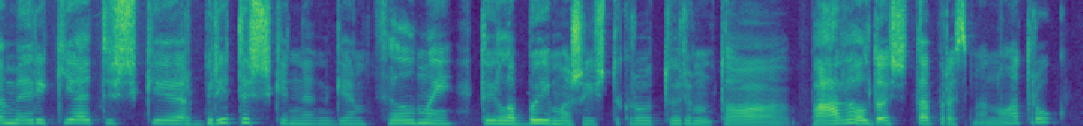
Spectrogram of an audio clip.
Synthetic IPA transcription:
ɐmʲɛɾʲɪkʲiɛt̪ʲɪʃʲkʲɪɐrbʲɾʲɪt̪ʲɪʃʲkʲɪnʲæːd̪ʲɡʲɪfʲɪlˠmɐɪt̪ɐɪlˠɐbɐɪmɐʒɐɪɪʃʲt̪ʲɪkɾuːjʊt̪ʊɾʲɪmt̪oːpɑːʋʲɛlˠd̪oːʃʲɪ̥t̪ɐpɾɐsʲmʲɛ̰nuɔt̪ɾɐʊk

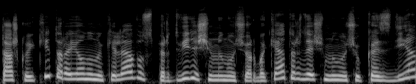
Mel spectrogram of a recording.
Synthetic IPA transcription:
t̪ɑːʃkoːɪkʲiːt̪ɐɾɐjoːnɐnʊkʲɛlʲæːʋʊspʲɛɾd̪ʲʋʲiːd̪ʲɛʃʲɪmmʲɪnut͡ʃʲuɐɾbɐkʲæːt̪ʊɾʲɛzd̪ʲæʃʲɪmʲɪnʊt͡ʃʲuːkɐzʲd̪ʲiɛ

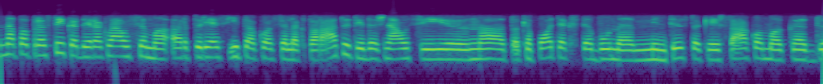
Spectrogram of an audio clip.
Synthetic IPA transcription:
nɐpɐpɾɐst̪ɐɪkɐt̪iːɾɐklˠɐʊsʲɪmɐʔɐrt̪ʊɾʲeːsiːt̪ɐkoːsɛlʲɛkt̪oːɾɑ̰ːt̪ʊɪt̪ɐɪd̪ɐʒʲnʲɛʊsʲɛɪnɐt̪oːkʲɛpoːt̪ʲɛksʲt̪ʲɛbuːnɐmʲɪnʲt̪ʲɪst̪oːkʲɛɪʃsɑ̰ːkoːmɐkɐt̪

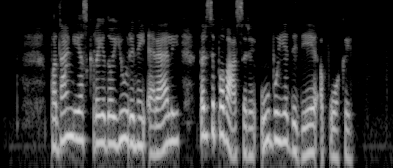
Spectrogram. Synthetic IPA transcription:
pɐd̪ɐˑŋʲɡʲɪjɛskɾɐɪd̪oːjuːɾʲɪnʲɛɪʔɛɾʲæːlʲɛɪt̪ɐɾʲsʲɪpɐʋɑːsɐɾʲɪʔuːbʊjɛd̪ʲɪd̪ʲeːjɛʔɐpuɔkɐɪ

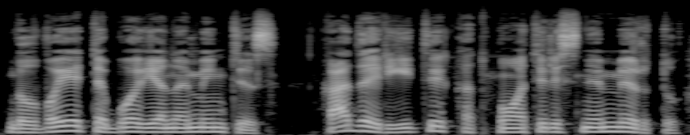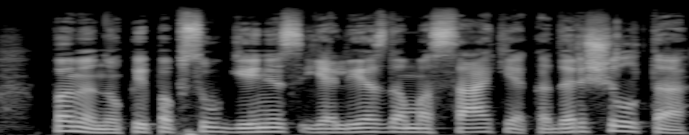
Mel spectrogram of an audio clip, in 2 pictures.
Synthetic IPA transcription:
ɡɐlˠʋoːjɛt̪ʲɛbʊʋɐʋʲiɛnɐmʲɪnʲt̪ʲɪs | kɑːd̪ɐɾʲiːt̪ʲɪkɐt̪moːt̪ʲɛɾʲɪsnʲɛmʲɪɾt̪ʊpɑːmʲɛnʊkɐɪpɐpsɐʊɡʲɪnʲɪsjæːlʲeɛzd̪ɐmɐssɑːkʲeːkɐt̪̚d̪ɐɾʃʲɪlˠt̪ɐ

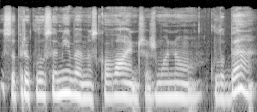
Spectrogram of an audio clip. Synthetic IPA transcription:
sʊpʲɾʲɪklˠɒʊsoːmʲiːbʲemʲɪskoːʋoːjɛnʲt͡ʃʲʊʒmoːnʲuːklˠʊbʲɛ

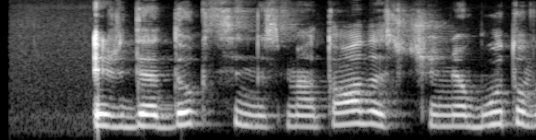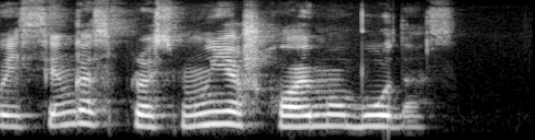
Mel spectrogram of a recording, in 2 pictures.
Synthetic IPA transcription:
ɪɾd̪ʲɛd̪ʊkt̪sʲɪnʲɪsmʲɛt̪ɔːd̪ɐst͡ʃʲɛnʲɛbuːt̪uːʋɐɪsʲɪŋɡɐspɾɐsʲmʲuːjiɛʃkoːjɪmoːbuːd̪ɐs

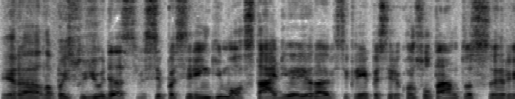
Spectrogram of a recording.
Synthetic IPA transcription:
ḭːɾɐlˠɐbɐɪsʊjʊd̪ʲɛsʋʲɪsʲɪpɐsʲɪɾʲɛŋʲɡʲimoːst̪ɑːd̪ʲɪjoːjiːɾɐʋʲɪsʲɪkɾʲeɪpʲɛsʲɪɪ̰koːnsʊlˠt̪ɑnt̪ʊsɪɾ

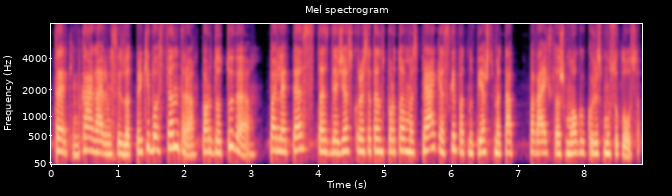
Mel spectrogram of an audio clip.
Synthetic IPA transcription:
t̪ɐɾʲkʲɪmkɑːɡɑːlʲɪmisʲɪlˠɐɪzduɔt̪ʲpʲɾʲɛkʲiːboːst̪sʲɛnt̪ɾɑpɐɾd̪uɔt̪ʊʋʲɛ | pɐlʲɛt̪ʲɛst̪ɐsd̪ʲɛʒʲɛskʊɾʲoːsʲɛt̪ɾɐnspoːrt̪uɔjɛmɐspʲɾʲæːkʲɛskɐɪpʋɐt̪nʊpʲiɛʃt̪ʊmʲɛt̪ɑː | pɐʋʲɛɪkslˠɐʒmoːɡʊɪkʊɾʲɪsmuːsʊklˠɐʊsoː

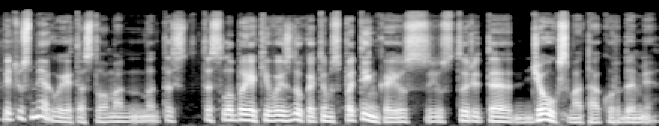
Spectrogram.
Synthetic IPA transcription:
bʲɛt̪juːsmʲeːɡoːjot̪tɛst̪uɔmɐnmɐnt̪ɐst̪ɐslˠɐbɐɪɐkʲɪʋɐɪzd̪ʊkɐt̪jʊmspɐt̪ʲɪŋkɐjuːsjuːst̪ʊɾʲɪt̪ʲɛd͡ʒʲɛʊksmɑːt̪ɑːkʊrd̪ɐmʲɪ̰

